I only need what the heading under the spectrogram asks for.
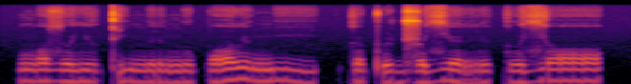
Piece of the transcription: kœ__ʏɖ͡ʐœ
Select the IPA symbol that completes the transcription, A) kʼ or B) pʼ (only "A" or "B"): B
